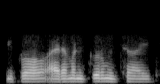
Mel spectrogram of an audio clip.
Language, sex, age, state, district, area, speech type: Malayalam, male, 18-30, Kerala, Idukki, rural, conversation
